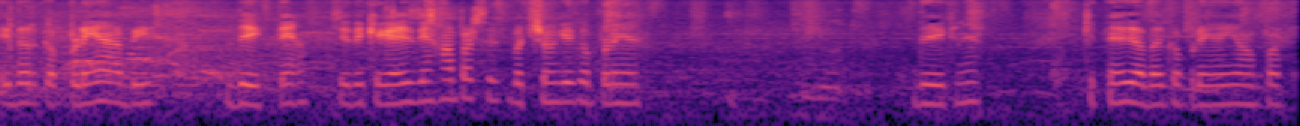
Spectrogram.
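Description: A man's voice: high voice, flat delivery, normal speed, pauses often, music in the background. A young man narrating a casual walking tour, chatting to his viewers as he films on a phone while walking from a parking lot into a shopping mall. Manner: chatty, repeatedly addressing viewers as "guys". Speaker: vlogger. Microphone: phone camera held while walking. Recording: noisy outdoor phone recording. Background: traffic and street noise outdoors.

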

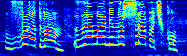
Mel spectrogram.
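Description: A tiny, very high voice of a stubborn little piglet girl in a toy cartoon. She is excitable and whiny and takes her words slowly, with children's music playing along. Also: exaggerated voice. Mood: indignant. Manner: whiny, exclaiming, oinking.

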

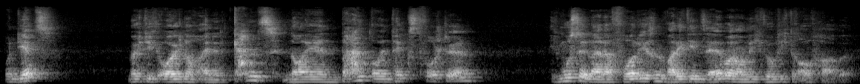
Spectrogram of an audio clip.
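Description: A middle-aged man from East Germany reading a satirical comedy monologue with wry emphasis and pointed pauses. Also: medium pitch, a little hiss or hum. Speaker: cabaret comedian and author. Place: small home study, indoors. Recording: roomy echo, distant microphone.

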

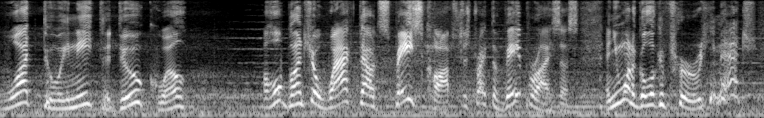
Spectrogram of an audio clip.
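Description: High-pitched, irritable little raccoon mercenary. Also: male voice, very animated, normal speed, music in the background. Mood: angry. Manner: gruff, griping, combative, slangy. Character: small, irritable, sarcastic male raccoon mercenary.

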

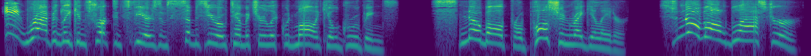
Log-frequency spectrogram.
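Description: A woman voicing a brainy, cocky, excitable boy inventor in cartoon game clips, with a theatrical, punchy delivery. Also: sits high, normal speed, dry recording, clean studio sound. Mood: playful, smug. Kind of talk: animated game voice clips, short exclamations and catchphrases.

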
